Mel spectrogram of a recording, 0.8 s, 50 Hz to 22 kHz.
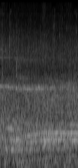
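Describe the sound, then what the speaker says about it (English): A crowd at the Rainbow Six Pro League Season 9 Finals roars in a steady, loud wash of cheering and applause, with no single voice standing out. "Well, you hear the crowd roaring."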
